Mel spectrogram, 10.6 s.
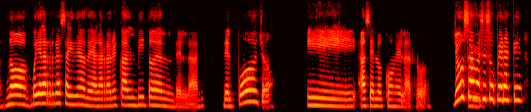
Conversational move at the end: listening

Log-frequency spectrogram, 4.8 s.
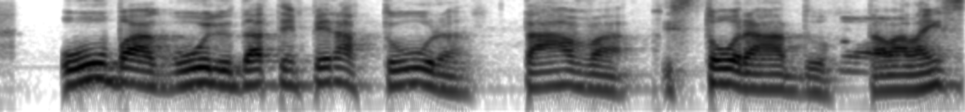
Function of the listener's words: listening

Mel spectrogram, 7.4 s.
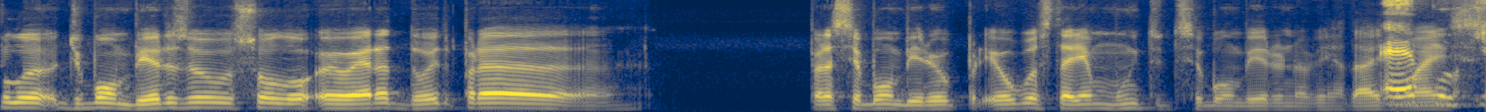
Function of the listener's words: taking over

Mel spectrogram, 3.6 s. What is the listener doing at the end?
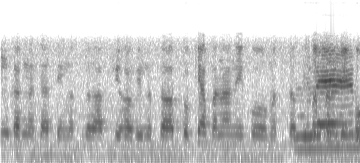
taking over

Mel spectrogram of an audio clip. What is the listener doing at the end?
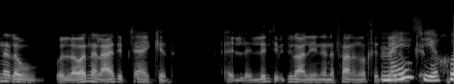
taking over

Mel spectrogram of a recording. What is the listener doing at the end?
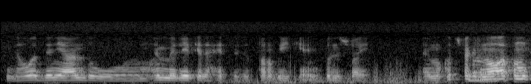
listening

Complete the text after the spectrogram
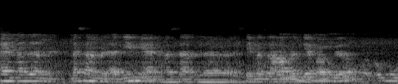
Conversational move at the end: taking over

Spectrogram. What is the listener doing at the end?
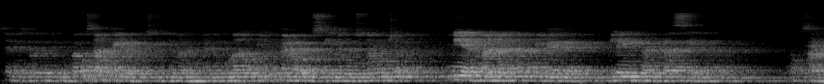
taking over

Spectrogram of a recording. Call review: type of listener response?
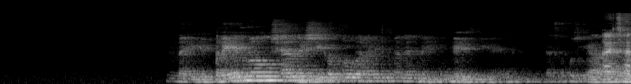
taking over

